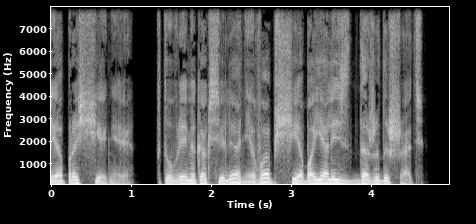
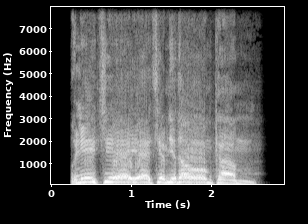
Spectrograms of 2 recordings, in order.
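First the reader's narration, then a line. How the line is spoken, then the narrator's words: Roaring. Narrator (Russian): взревел я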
